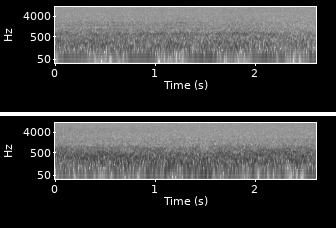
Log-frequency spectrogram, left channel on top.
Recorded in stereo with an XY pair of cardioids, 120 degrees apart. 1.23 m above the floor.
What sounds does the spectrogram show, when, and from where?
Only background noise.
